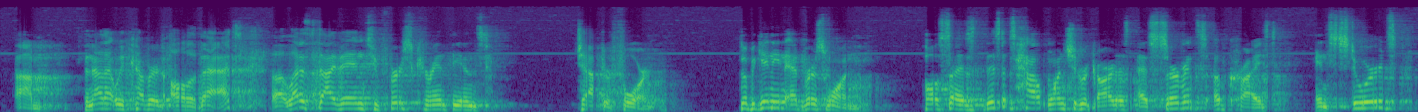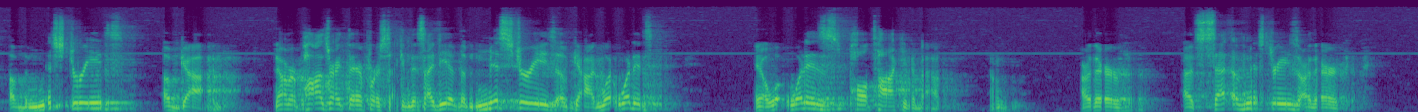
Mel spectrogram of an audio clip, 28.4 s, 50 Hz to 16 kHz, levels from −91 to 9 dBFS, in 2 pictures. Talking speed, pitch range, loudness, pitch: 175 wpm, 145-180 Hz, -17 LUFS, 165 Hz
